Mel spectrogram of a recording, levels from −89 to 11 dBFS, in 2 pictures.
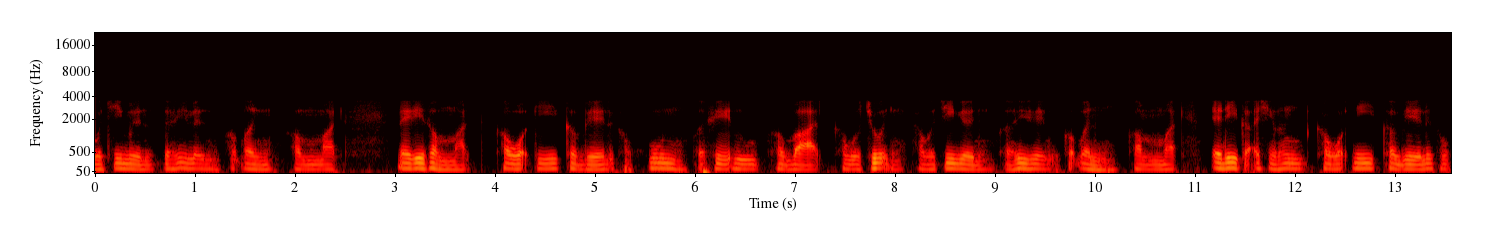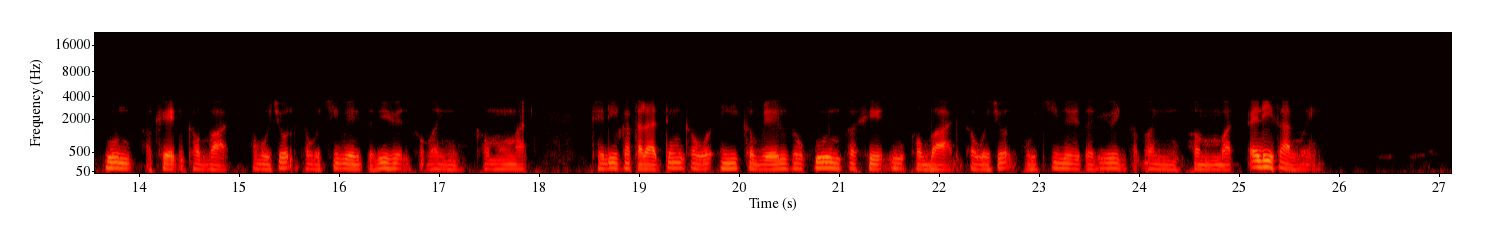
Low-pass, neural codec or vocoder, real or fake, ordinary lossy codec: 3.6 kHz; codec, 24 kHz, 0.9 kbps, WavTokenizer, medium speech release version 2; fake; none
